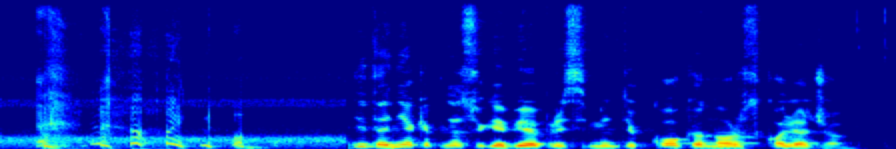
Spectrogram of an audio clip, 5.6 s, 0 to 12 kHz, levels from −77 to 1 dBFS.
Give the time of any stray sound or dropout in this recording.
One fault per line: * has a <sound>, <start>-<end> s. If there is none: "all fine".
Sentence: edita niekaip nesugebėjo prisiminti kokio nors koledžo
* has a laugh, 0.2-1.8 s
